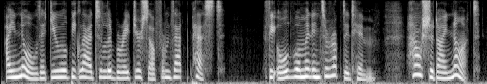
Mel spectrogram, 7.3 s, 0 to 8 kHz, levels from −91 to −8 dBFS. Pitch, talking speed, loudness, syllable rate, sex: 235 Hz, 180 wpm, -16 LUFS, 5.2 syllables/s, female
